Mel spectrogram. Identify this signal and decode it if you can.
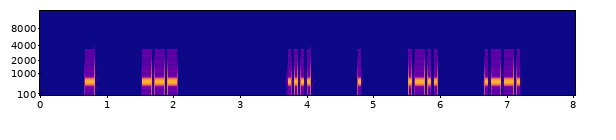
Morse code, heard as a keyed tone, about 25 wpm, spaced as for 10 wpm, 550 Hz. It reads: TO HELP
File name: podcast / News headlines-1x-25x10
